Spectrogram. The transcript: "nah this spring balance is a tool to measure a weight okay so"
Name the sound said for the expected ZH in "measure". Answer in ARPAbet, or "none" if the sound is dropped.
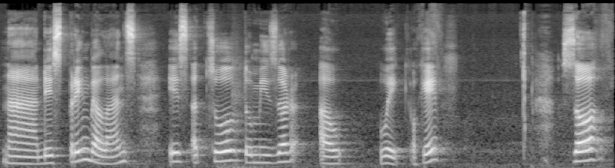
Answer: Z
